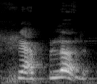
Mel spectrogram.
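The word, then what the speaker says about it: Schaeffler: 144 वरनं 120 एवढा आलाय आज क्रिसिल आणि शाप्लर एस सी एच A double F एल इ आर असा त्याचा स्पेलिंग आहे हे या दोन्हीचे रिझल्ट लागू शकते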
